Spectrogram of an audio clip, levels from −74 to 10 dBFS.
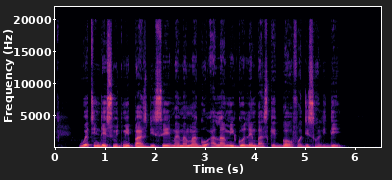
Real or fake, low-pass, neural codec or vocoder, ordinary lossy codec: real; none; none; none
